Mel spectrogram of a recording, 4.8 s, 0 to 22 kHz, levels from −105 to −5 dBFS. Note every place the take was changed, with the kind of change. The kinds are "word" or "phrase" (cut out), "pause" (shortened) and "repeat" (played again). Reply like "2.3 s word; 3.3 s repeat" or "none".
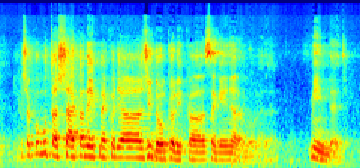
none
